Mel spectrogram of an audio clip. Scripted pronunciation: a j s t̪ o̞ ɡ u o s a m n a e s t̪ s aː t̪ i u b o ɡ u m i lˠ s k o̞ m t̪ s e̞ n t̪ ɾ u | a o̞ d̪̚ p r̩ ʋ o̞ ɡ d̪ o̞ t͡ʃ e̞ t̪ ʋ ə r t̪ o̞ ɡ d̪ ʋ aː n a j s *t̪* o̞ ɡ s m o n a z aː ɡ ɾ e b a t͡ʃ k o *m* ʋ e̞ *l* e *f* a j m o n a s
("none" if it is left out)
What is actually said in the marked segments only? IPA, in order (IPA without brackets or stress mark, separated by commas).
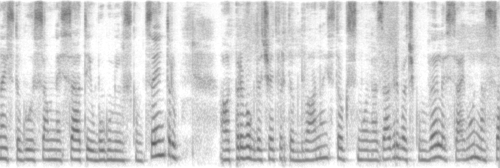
t̪, m, l, s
